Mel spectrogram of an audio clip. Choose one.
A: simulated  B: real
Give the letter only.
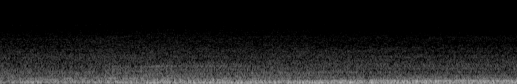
B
